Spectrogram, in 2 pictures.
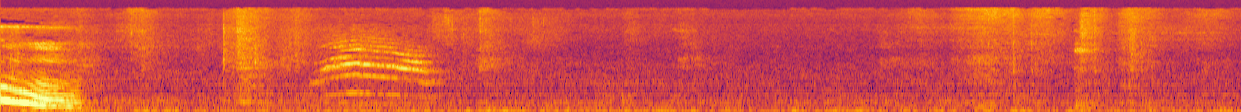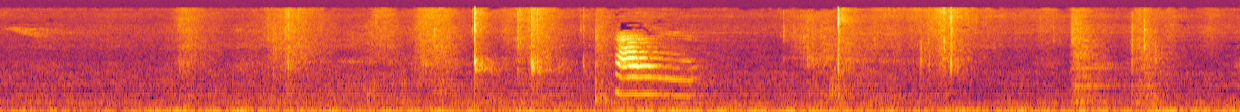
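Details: Domestic cat indoors chatting with its owners: a loud falling meow opens, then two more drawn-out, arched meows come after long quiet gaps. Low room hum throughout.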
